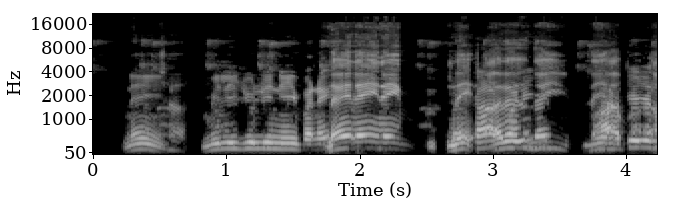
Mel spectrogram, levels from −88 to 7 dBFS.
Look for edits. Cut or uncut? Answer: uncut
